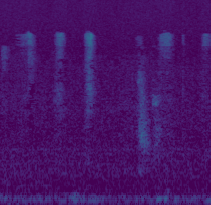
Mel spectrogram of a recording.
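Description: Near silence, with faint rubbing and a few light ticks from hands handling a small leather case.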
